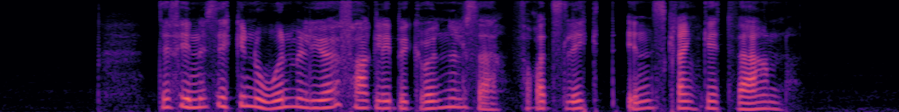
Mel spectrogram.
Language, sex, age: Norwegian, female, 36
